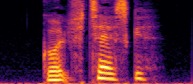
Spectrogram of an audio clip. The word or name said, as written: golftaske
